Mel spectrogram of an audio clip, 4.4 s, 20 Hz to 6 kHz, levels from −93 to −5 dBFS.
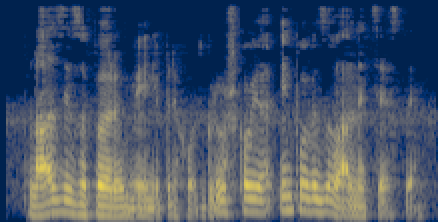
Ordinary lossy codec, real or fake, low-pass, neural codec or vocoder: MP3, 24 kbps; real; 5.4 kHz; none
